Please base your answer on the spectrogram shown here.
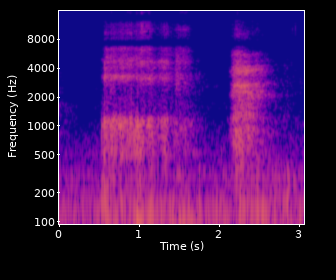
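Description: Two rough, fluttering inhaled snores against quiet room noise. Snoring.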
